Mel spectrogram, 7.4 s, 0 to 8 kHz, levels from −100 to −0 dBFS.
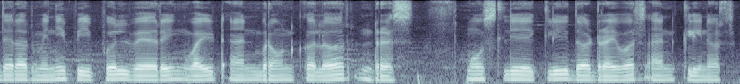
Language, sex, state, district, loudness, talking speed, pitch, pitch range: English, male, Karnataka, Bangalore, -14 LUFS, 120 wpm, 105 Hz, 105-115 Hz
